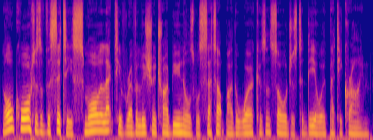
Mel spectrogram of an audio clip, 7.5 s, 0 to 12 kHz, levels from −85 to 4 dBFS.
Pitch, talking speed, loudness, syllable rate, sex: 130 Hz, 185 wpm, -17 LUFS, 5.5 syllables/s, male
